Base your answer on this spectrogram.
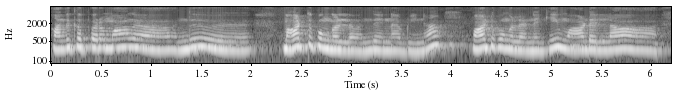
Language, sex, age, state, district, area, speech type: Tamil, female, 18-30, Tamil Nadu, Sivaganga, rural, spontaneous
